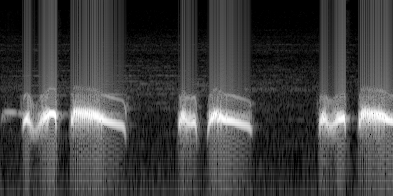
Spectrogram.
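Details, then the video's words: Decoy spotted dove calling to lure wild birds, with full gù, thúc and gáy call styles: three loud, low two-part coos, each a short hooked note then a longer falling one, repeated about every one and a half seconds in silence. "Tiếng chim cu gáy mồi bài bản gù thúc. kích bổi là gáy"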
